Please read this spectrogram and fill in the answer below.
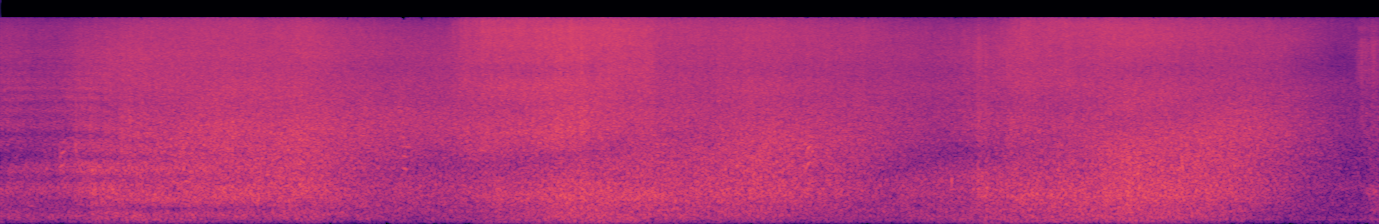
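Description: Ocean surf: small waves breaking and washing up a sandy beach, the rush of water swelling and fading in three slow surges.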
